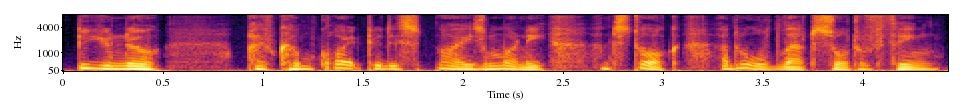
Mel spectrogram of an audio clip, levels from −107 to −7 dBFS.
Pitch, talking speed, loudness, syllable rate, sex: 130 Hz, 230 wpm, -17 LUFS, 6.4 syllables/s, male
